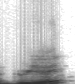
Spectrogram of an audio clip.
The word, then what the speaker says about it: bleus: Attention, les trois bleus, on va les prononcer pareil. Le camion bleu. Le camion bleu, il a les yeux bleus, la fleur bleue, la couleur bleue.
